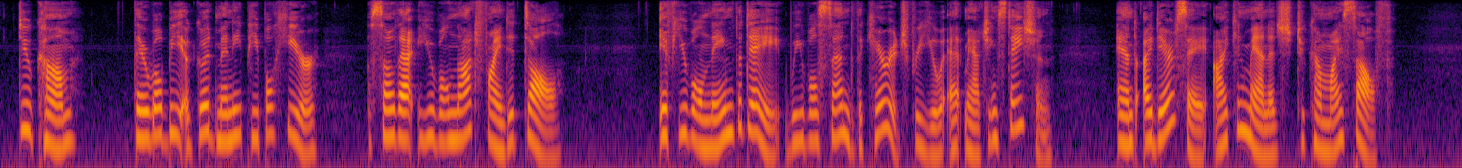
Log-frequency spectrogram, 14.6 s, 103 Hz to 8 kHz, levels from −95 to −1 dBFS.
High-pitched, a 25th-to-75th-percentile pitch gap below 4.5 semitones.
No: high, 215 Hz; average, 5.1 semitones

